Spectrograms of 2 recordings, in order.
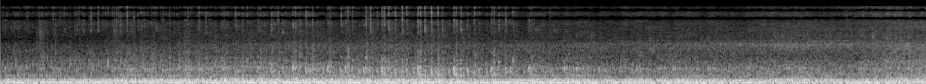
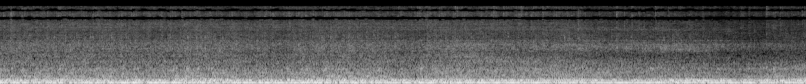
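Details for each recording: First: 1970 Ford F100 V8 with no choke, deep loud idle through open exhaust with a faint rise and fall in its beat; owner suspects idle air mixture slightly off, timing believed about right. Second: 1970 Ford F100 warming up at idle after a newly completed exhaust: a deep, loud, steady low rumble with an even beat and no misses or ticks, a healthy idle; the alternator is separately not charging.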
